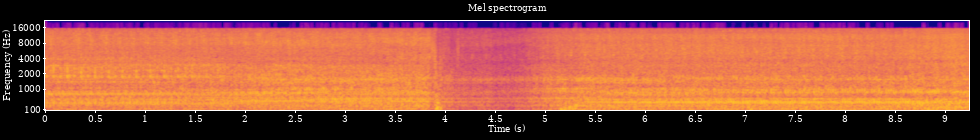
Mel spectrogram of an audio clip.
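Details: BMW Z3M / M3 S50B32 six at low rpm after gentle revving: a dry, busy VANOS rattle, caused by failed seals, blocked filters, worn bearings and cam gears.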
